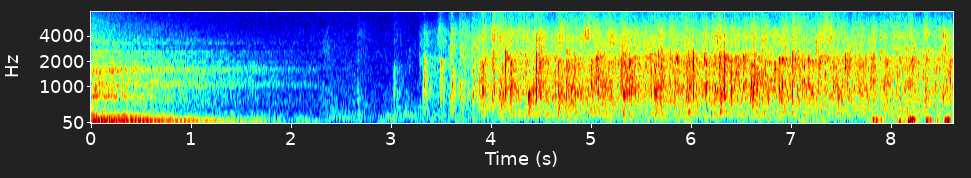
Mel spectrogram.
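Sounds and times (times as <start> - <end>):
audience applause after video: 3.0 - 8.6.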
